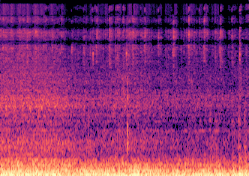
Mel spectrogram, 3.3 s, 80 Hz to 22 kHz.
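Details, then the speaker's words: 1975 Jaguar XJ6 coupe (XJC), US California spec, six-cylinder, after sitting, cold start: deep rumble struggles to hold idle, uneven and wandering, held around 1500 rpm; over-choked, choke fault suspected. "Doesn't really want to idle. Definitely over choking a bit."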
